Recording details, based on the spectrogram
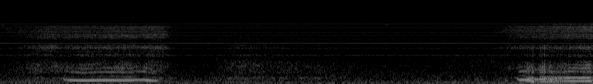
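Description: Two nasal, whistling snore sounds a few seconds apart over steady background hum; snoring during sleep.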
